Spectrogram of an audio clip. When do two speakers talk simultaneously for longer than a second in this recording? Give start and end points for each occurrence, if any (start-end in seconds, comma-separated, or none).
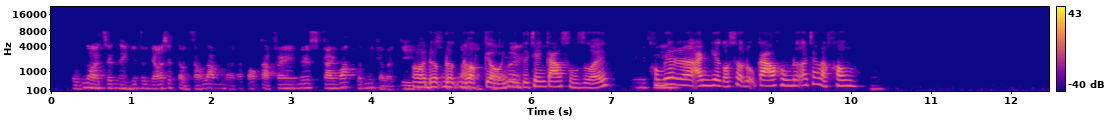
4.5-5.9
